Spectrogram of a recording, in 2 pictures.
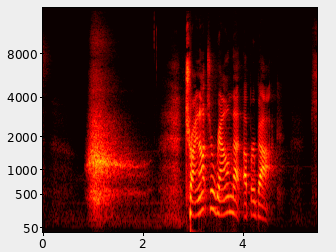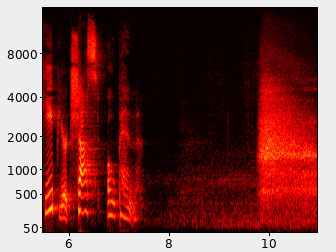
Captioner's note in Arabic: زفير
